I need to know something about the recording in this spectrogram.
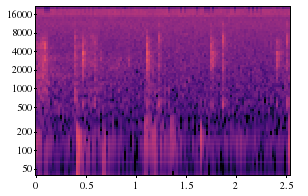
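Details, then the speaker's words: JVC HR2200 portable VHS recorder on battery power after resoldering dry joints: sharp relay-like clicks in small bursts about every 0.7 s; it powers up but still does not work. "i don't know if you can hear that without clicking like some sort of relay or"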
